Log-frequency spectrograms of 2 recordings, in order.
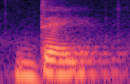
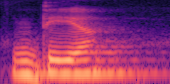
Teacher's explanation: If you pronounce it, you would notice the tip of your tongue going against your alveolar ridge. Day. If you pronounce it in Spanish, dia, it goes against the teeth. So it's quite a small difference, but very salient perceptually.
